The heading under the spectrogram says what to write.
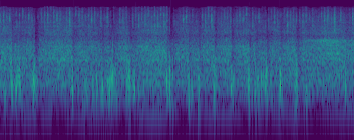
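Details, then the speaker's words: Church split-system AC condenser after condenser fan motor replacement: motor hums steadily under irregular light ticking, the blade suspected to be touching overgrowth around the unit; new fan motor running normally. "that sound that you hear that's uh there's some growing in this unit cuz we're surrounded by all this crap right here and now I think the fan Blade's touching it but now the fan motor is working"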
